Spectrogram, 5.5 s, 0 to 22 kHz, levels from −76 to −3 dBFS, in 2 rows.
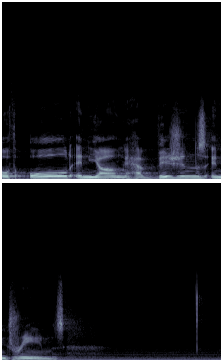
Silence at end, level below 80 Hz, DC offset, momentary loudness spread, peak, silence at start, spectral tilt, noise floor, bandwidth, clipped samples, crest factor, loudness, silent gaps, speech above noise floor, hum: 0.05 s; -74 dBFS; under 0.1%; 14 LU; -14 dBFS; 0 s; -5.5 dB/octave; -51 dBFS; 10.5 kHz; under 0.1%; 16 dB; -28 LUFS; none; 24 dB; 60 Hz at -50 dBFS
